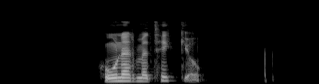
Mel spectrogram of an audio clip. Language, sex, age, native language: Icelandic, male, 18-19, Icelandic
